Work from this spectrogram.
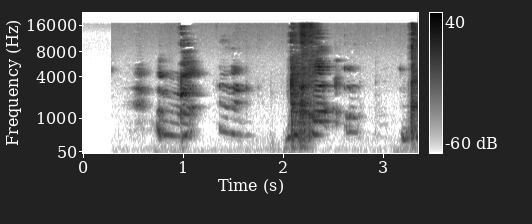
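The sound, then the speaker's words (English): A run of harsh, strained choking coughs and throat rasps from someone with chewy food stuck in their false teeth, in short irregular bursts with one loud, hoarse burst in the middle. “I think I'm choking.”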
